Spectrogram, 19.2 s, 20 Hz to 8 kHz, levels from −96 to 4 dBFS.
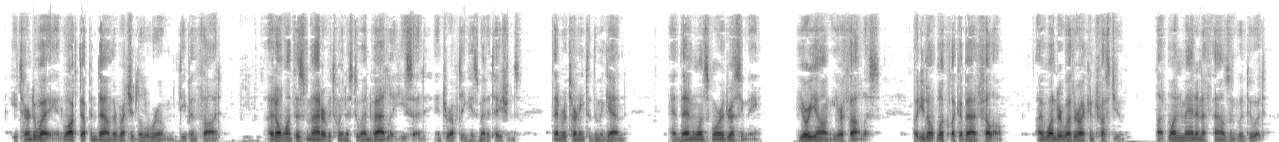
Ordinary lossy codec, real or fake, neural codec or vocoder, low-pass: AAC, 32 kbps; real; none; 7.2 kHz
